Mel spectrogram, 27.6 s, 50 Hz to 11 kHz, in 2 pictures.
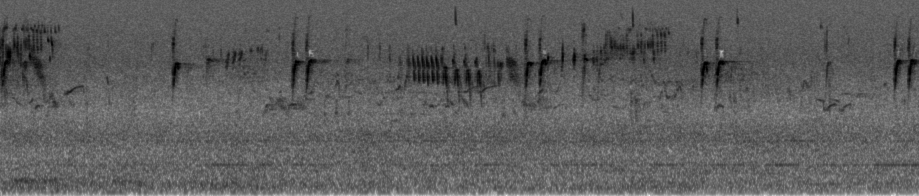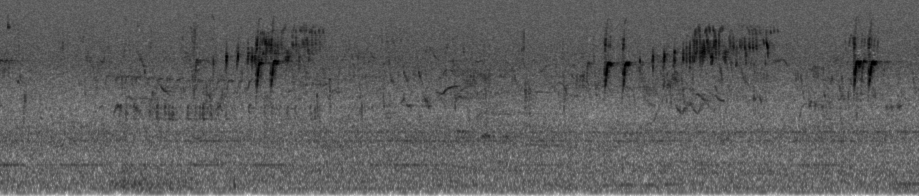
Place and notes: Kobjergvej 7A, 7190 Billund, Denmark, morning
very calm place. actually the sound level was about 32-35 dB in the evening. now it is a little bit noisier, distant traffic and planes from Bilunda airport...
Danmark, April 2022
